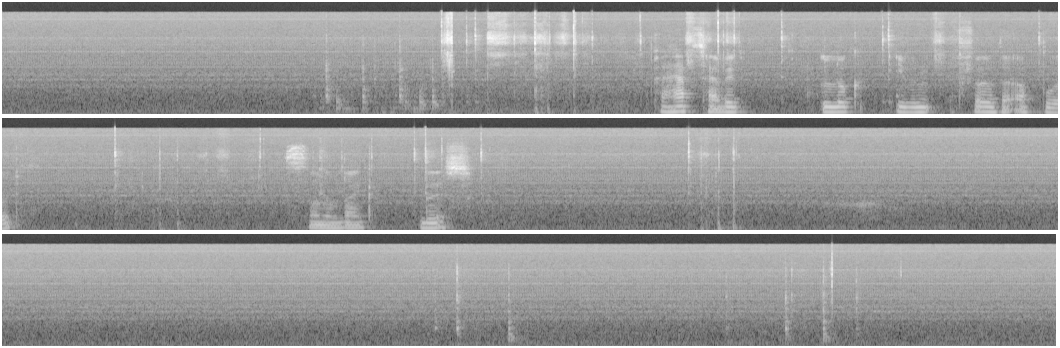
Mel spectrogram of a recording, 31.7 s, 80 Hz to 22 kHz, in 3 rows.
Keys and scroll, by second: 5.2 3, 12.1 r, 17.6 alt+a.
